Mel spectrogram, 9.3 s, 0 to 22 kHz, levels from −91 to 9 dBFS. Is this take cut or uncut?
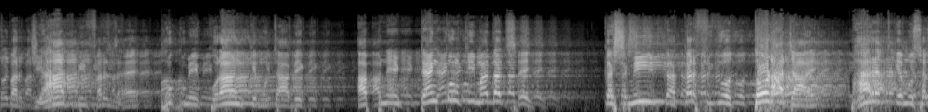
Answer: cut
